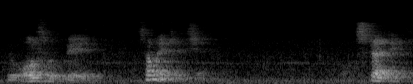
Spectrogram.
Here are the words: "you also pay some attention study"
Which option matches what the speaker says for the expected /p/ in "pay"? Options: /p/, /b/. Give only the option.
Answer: /p/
